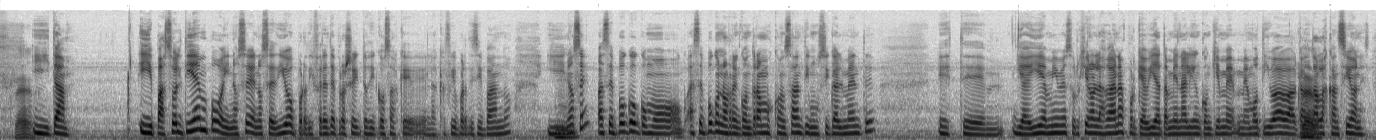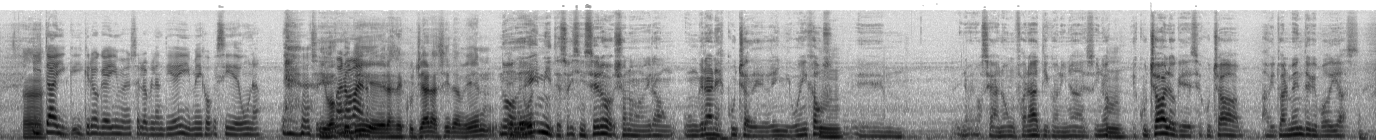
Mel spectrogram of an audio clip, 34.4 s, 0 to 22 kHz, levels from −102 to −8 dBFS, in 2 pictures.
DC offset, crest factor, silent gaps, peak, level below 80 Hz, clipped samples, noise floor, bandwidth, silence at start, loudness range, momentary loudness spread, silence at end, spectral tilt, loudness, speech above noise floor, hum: under 0.1%; 18 dB; none; 0 dBFS; -40 dBFS; under 0.1%; -41 dBFS; over 20 kHz; 0 s; 7 LU; 11 LU; 0 s; -6.5 dB/octave; -18 LUFS; 23 dB; none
